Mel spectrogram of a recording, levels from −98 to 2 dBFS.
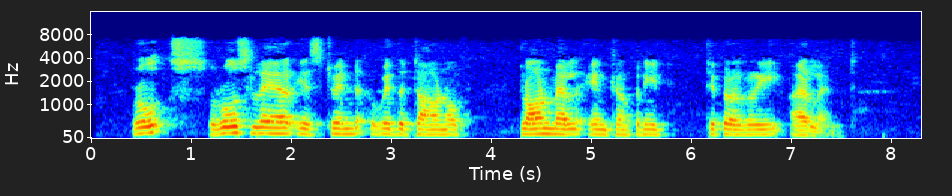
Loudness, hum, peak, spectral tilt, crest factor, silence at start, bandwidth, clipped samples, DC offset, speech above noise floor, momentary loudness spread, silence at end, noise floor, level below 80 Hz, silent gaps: -24 LUFS; none; -6 dBFS; -6.5 dB/octave; 18 dB; 0.4 s; 7.6 kHz; under 0.1%; under 0.1%; 41 dB; 12 LU; 0.85 s; -65 dBFS; -64 dBFS; none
